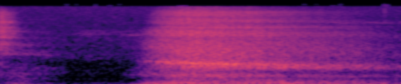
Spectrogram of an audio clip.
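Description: A slow breath drawn in and let out: a soft, airy rush that swells after a short quiet start and holds steady to the end, with no talking.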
